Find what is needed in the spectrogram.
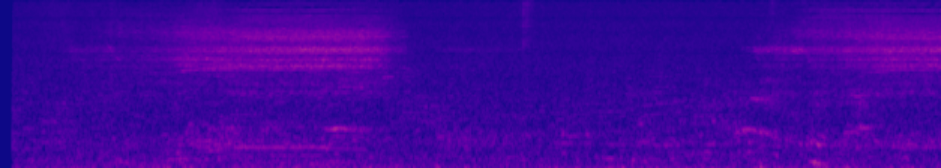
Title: Roncando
